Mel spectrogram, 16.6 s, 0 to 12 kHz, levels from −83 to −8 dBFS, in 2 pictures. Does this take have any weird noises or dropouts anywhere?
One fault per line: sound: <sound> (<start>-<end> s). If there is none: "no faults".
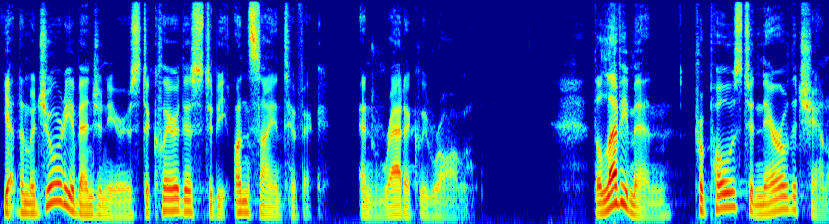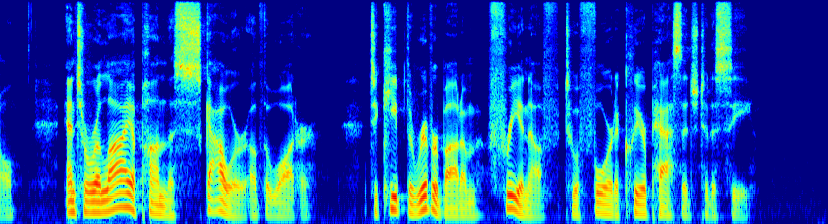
no faults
